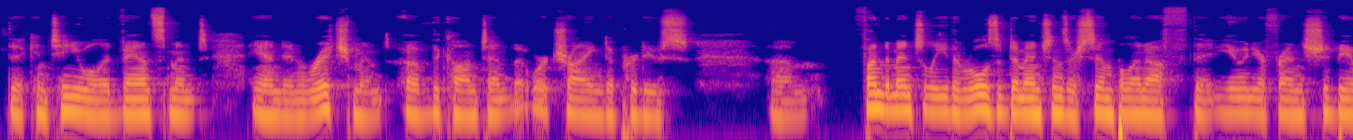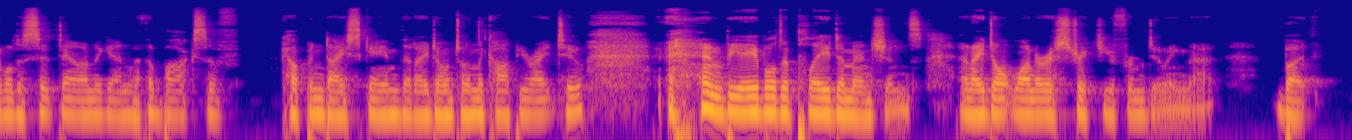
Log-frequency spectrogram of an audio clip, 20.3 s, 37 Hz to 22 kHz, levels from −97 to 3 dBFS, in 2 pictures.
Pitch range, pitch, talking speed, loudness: 115-130 Hz, 120 Hz, 195 wpm, -26 LUFS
